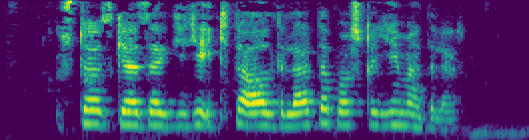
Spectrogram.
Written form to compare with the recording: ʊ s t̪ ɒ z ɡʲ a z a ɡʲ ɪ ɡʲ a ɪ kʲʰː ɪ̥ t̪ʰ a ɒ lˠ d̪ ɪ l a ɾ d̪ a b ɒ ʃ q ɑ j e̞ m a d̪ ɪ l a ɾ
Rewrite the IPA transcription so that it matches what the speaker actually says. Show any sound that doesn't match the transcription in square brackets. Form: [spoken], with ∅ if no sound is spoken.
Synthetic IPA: ʊ s t̪ ɒ z ɡʲ a z a ɡʲ ɪ ɡʲ a ɪ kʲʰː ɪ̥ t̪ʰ a ɒ lˠ d̪ ɪ l a ɾ d̪ a b ɒ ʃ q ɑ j e̞ m a d̪ ɪ l a ɾ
